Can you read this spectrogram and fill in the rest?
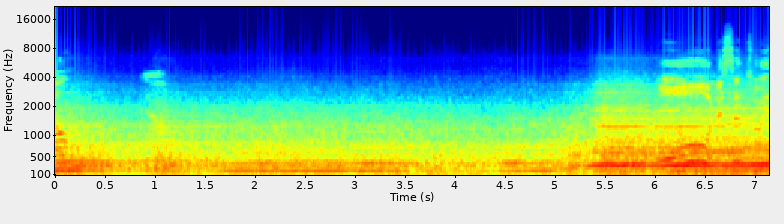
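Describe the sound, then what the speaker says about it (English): A Ferrari GTC4 Lusso's engine hums at a steady cruise, then rises into a louder rev near the end, heard from inside the car with a voice speaking over it. "Oh, listen to it sing. Yeah, that's how a Ferrari sounds like."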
